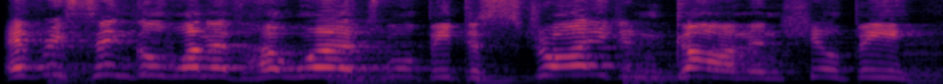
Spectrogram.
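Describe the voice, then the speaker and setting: A man's voice: very high-pitched, brisk, sharp tone, faint music behind. A man playing an earnest, put-upon young hero in a live comic pantomime. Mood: earnest alarm.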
